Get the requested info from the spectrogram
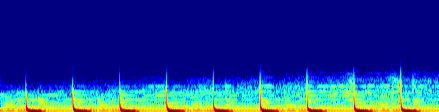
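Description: Progressive psytrance: a four-on-the-floor kick drum about twice a second with a rolling bassline between the kicks. The mix is muffled, with the treble filtered off and the filter slowly opening.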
